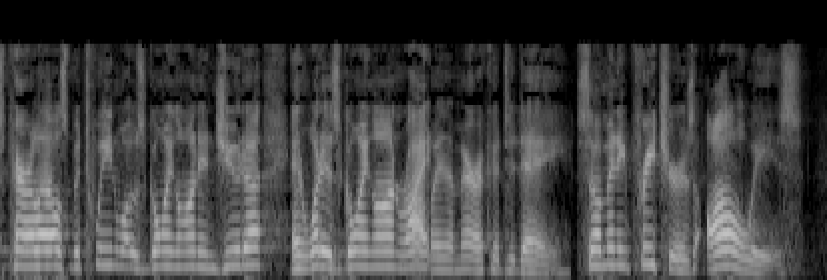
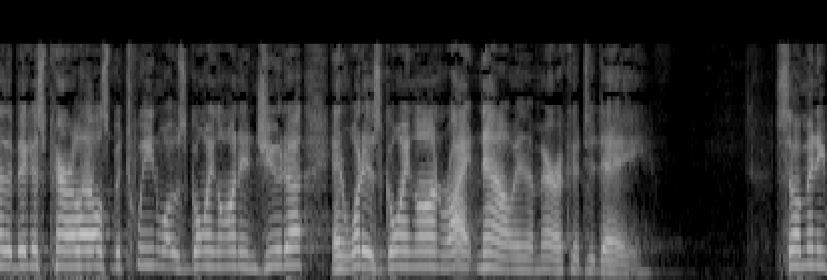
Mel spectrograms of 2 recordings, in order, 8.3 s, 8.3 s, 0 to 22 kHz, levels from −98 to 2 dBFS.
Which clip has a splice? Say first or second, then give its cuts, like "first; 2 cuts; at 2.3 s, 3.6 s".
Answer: first; 2 cuts; at 4.3 s, 5.7 s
